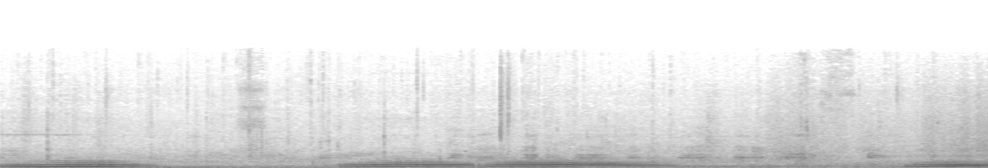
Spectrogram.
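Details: Kitten meowing repeatedly: four long, even, slightly arched cries of about two seconds each, spaced several seconds apart, over a low background hum.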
